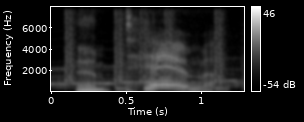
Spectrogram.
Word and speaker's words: Thiim: Thiim.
